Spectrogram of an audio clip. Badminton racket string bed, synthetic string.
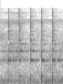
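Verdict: Tight.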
